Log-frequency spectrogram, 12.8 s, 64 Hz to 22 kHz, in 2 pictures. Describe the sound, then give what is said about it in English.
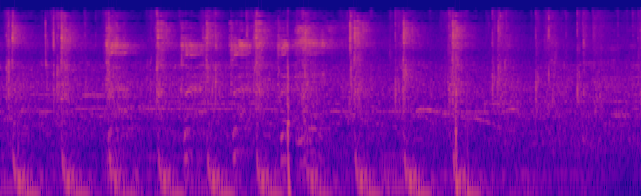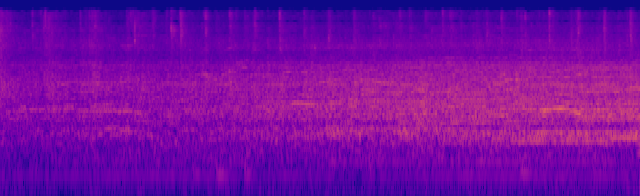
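A big baseball stadium crowd at a Dodgers Wild Card game, in the bottom of the 7th inning with 2 outs, claps in a steady rhythm with chanting voices, then breaks into a broad, sustained cheer that swells louder toward the end. “Clap your hands. Clap your hands.”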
